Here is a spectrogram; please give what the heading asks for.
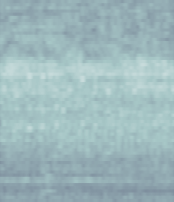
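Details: Toyota Kijang idling after alternator wiring repair, charging now normal: even steady idle with a faint belt-driven whine and no knocks or stumbles.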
